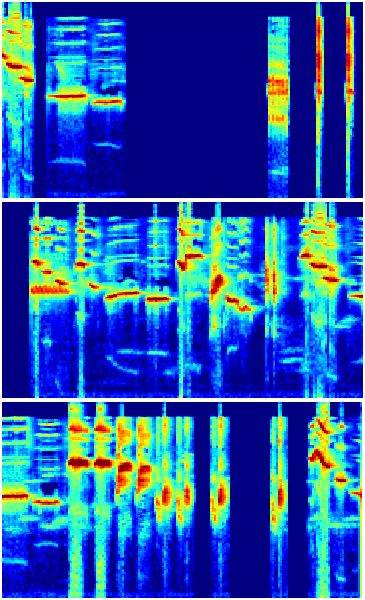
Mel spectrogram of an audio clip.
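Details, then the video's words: Male mountain flowerpecker singing for use as a bird-training lure: short high whistles, a pause with lone clicks, then busy overlapping sharp ticks and thin falling whistled slurs through to the end. "Suara tledekan gunung gacor"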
